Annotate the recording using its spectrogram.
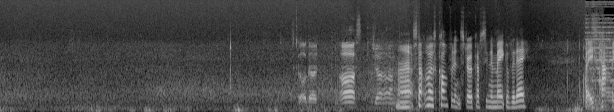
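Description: A putter taps a golf ball.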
